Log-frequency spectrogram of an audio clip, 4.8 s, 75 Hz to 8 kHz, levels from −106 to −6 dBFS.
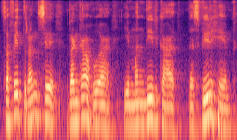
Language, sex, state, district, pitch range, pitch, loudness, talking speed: Hindi, male, Bihar, Kishanganj, 115-150 Hz, 130 Hz, -18 LUFS, 125 wpm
